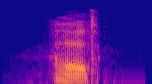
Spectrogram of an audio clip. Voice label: "hit", English; nouns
